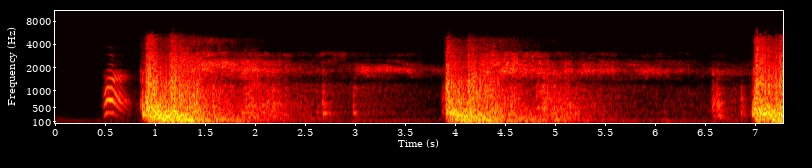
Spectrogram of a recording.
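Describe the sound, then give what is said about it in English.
Heavy booms of 155 mm artillery guns shelling enemy positions: three loud, sharp blasts spaced a few seconds apart, each followed by a long rolling rumble that slowly decays. “On the way up to the front, they walk past the 155 guns, shelling enemy installations.”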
